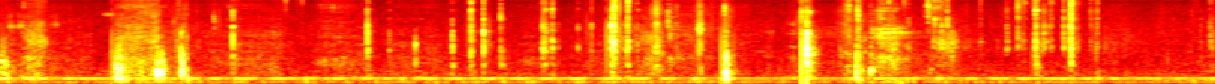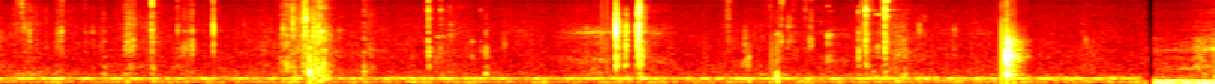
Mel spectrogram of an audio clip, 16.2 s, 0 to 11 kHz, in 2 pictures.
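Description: Scattered small metallic clicks and handling noises: hands working on the steel top mount of a Mercedes GL350 front air strut, fitting nuts onto its studs and setting a wrench on them.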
